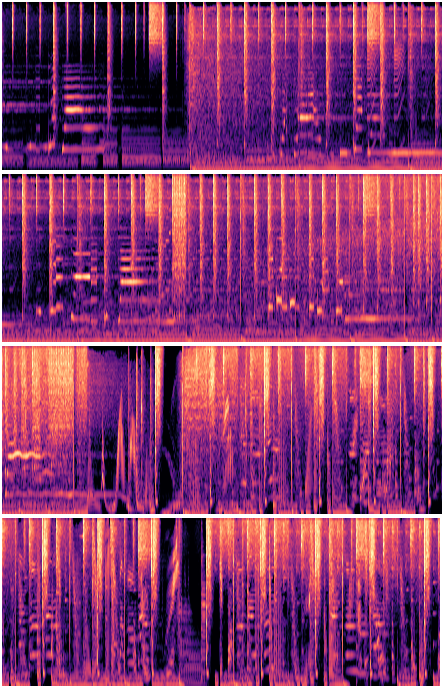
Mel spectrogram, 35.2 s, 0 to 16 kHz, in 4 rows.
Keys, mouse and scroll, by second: 1.4-2.0 scroll up 1, 2.3-4.4 scroll up 11, 9.6 ctrl+=, 9.9 ctrl+=, 11.2-12.5 scroll up 31, 12.5 scroll down 1, 12.6 scroll down 2, 13.1-13.8 scroll up 4, 14.0-14.4 scroll up 1, 15.1-15.4 scroll up 1, 15.4 ctrl+=, 15.5 ctrl+=, 18.0 right click, 26.6 ctrl+z.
